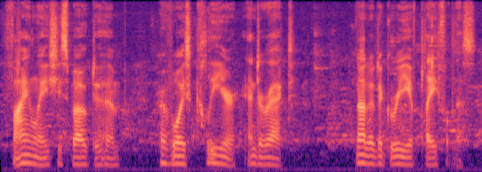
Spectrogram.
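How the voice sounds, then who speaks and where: A man tells a psychological horror story in a measured, unhurried way. His voice sits low and gravelly. A crowd murmurs behind him. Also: steady tone. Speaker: audiobook narrator. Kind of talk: scripted horror audiobook narration.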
